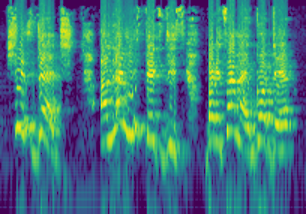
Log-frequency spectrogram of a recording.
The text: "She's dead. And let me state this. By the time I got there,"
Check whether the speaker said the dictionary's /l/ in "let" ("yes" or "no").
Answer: yes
